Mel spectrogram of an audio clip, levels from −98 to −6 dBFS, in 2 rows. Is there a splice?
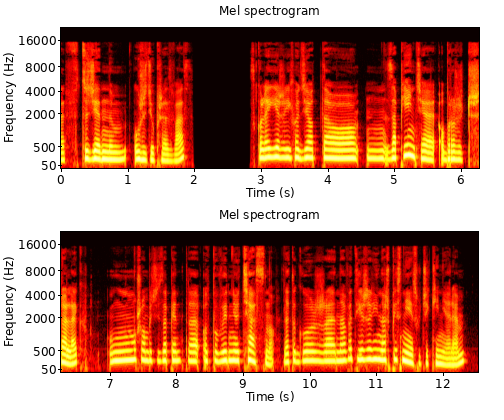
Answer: no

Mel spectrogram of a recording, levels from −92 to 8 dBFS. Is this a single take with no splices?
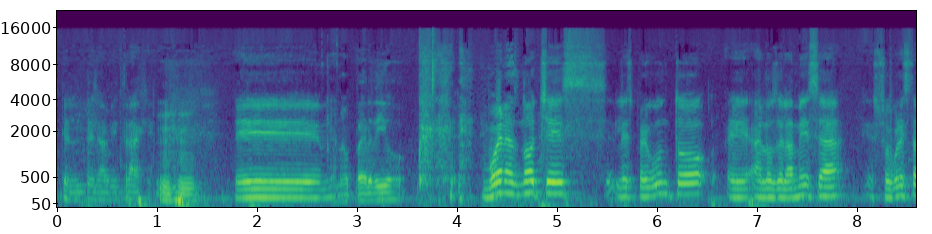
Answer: yes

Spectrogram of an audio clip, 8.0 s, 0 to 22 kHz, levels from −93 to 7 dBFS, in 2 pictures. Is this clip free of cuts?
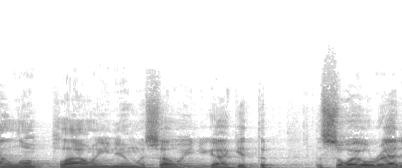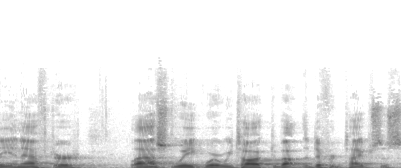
yes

